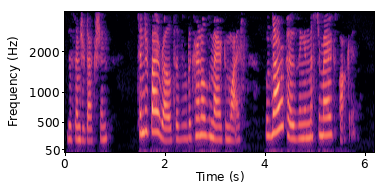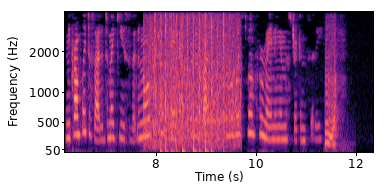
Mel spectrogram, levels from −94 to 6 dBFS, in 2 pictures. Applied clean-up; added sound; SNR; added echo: none; Fart + Bird; 1 dB; none.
